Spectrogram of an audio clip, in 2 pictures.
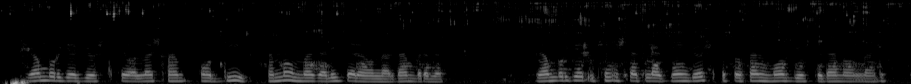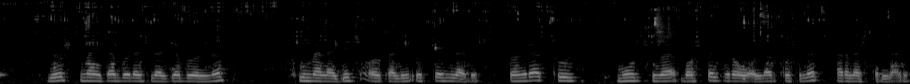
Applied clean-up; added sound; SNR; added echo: neural mask model Resemble Enhance denoiser.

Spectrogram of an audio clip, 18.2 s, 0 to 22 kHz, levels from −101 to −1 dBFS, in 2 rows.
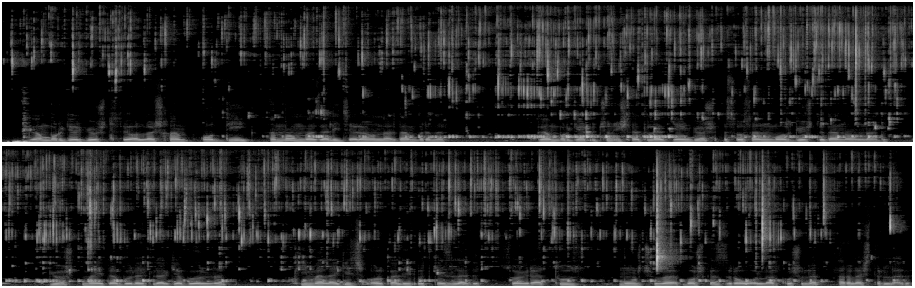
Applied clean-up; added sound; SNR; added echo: none; Trickle, dribble / Splash, splatter; -4 dB; none.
